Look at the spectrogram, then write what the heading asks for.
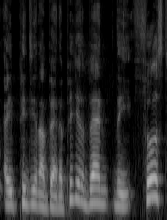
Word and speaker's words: Pidyon Haben: A natural-born, firstborn boy, then you need to go through something called a pidyon haben.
